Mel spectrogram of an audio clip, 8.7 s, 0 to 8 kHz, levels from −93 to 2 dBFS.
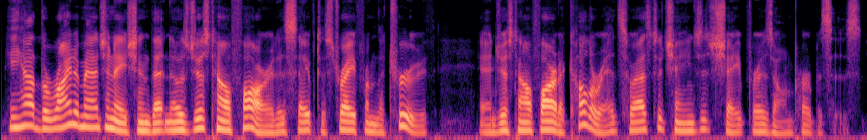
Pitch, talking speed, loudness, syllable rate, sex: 140 Hz, 240 wpm, -18 LUFS, 5.5 syllables/s, male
